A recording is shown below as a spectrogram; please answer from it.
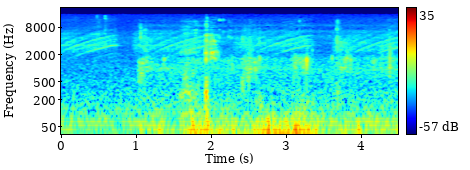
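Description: A short, high, rising squeak repeated about once a second, with scattered clicks and knocks.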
